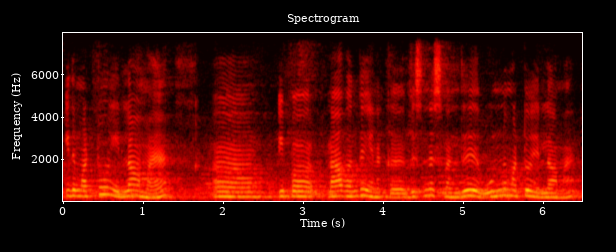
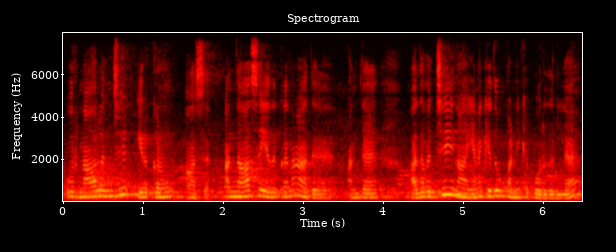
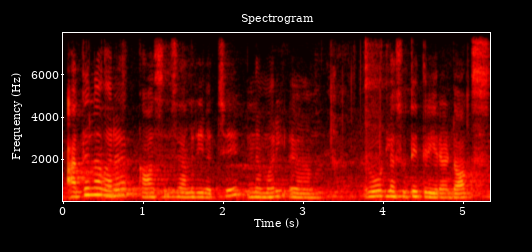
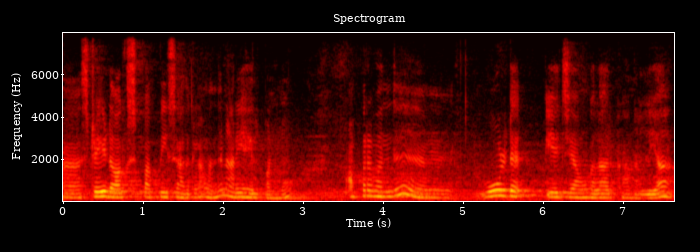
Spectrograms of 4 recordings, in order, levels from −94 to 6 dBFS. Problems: none marked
